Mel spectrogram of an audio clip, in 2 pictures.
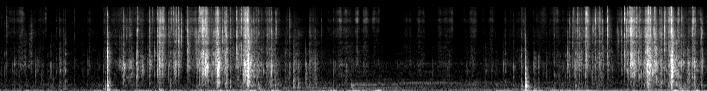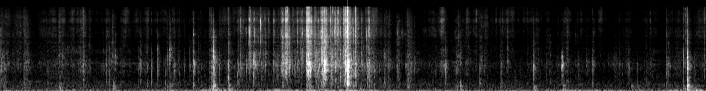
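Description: Trading-card pack wrappers being torn open and crinkled, in three separate bursts several seconds apart, with quieter card handling in between.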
